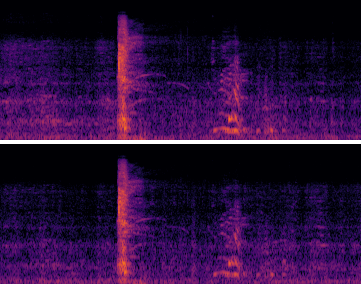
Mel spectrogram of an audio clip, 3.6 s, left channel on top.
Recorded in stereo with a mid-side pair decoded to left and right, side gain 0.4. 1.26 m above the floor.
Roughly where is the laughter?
Ahead.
